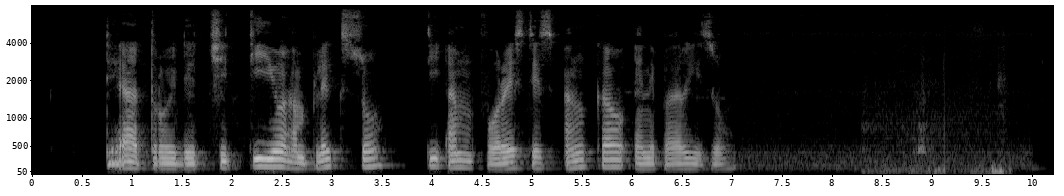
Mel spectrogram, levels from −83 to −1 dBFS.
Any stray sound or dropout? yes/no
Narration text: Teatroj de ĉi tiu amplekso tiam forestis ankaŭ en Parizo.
yes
